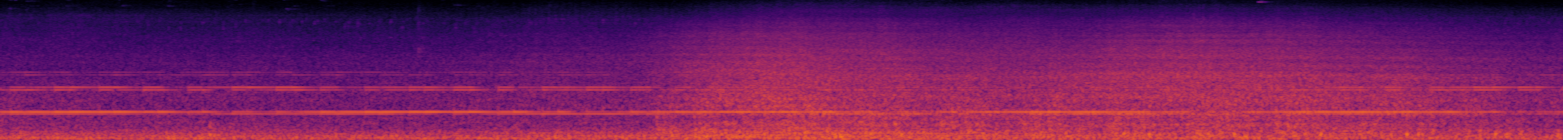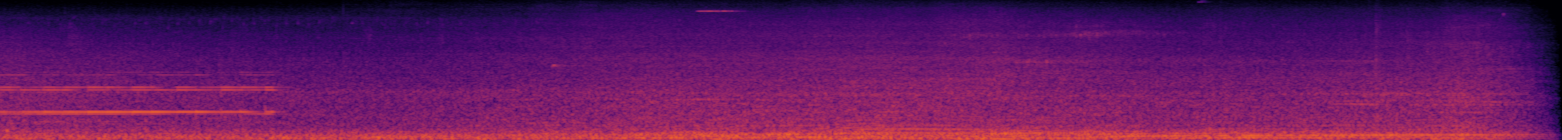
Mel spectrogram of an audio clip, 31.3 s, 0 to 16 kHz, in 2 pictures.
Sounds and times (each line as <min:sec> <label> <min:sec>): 0:00.0 Warning tone 0:18.5
0:00.0 Traffic Noise 0:31.2
0:00.0 Train traveling through 0:31.2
